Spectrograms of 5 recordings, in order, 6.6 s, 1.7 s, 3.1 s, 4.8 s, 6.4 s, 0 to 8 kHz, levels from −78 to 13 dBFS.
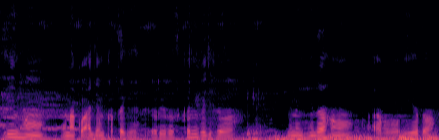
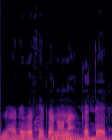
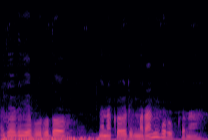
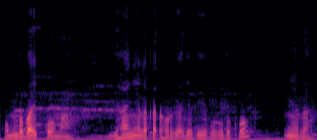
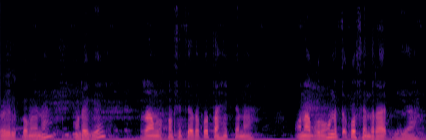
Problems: background sounds at intervals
